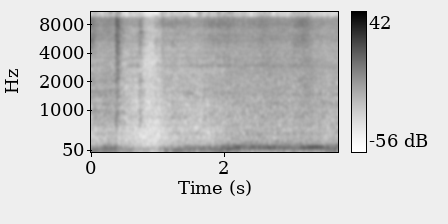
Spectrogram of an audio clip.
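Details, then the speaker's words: Barn-find Chevy Square body V8 with a 650 Edelbrock carburetor, fire-up after years sitting: a deep rumble revs cleanly and pulls evenly, with no knocks or misses. It sounds good but the carburetor is loading up; belts fine, fan clutch not loose. "Needs a little bit of work, needs a little love, but it sounds good. It's a good sounding engine."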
